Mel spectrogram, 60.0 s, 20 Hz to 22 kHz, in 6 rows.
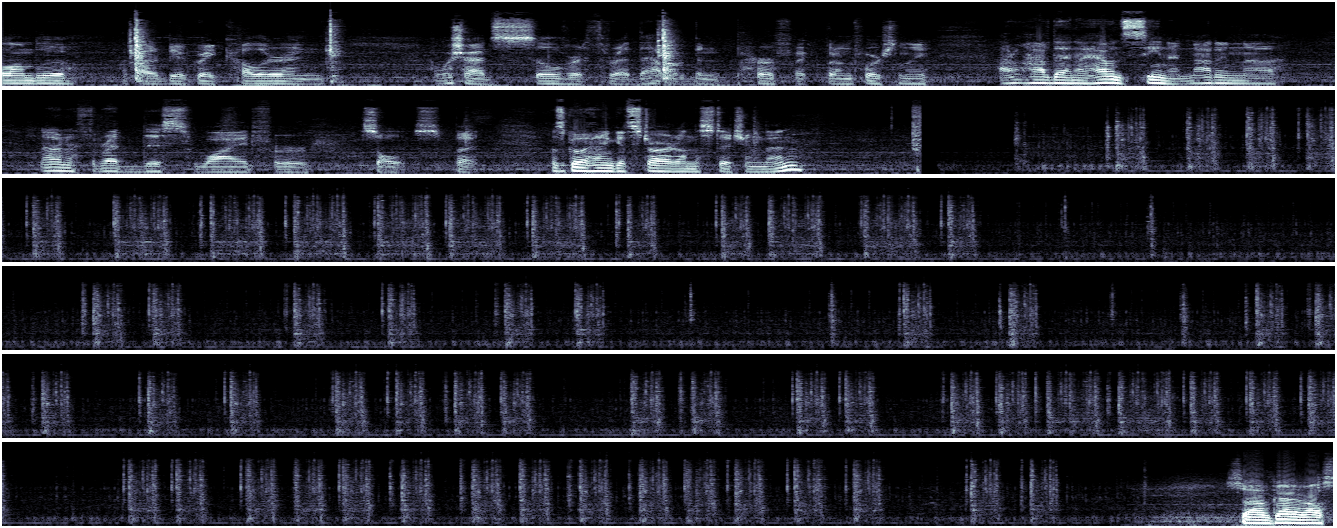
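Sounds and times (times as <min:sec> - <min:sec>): machine motor humming: 0:00.0 - 0:59.9
stitching machine clacking: 0:04.8 - 0:05.2, 0:17.6 - 0:58.3.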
